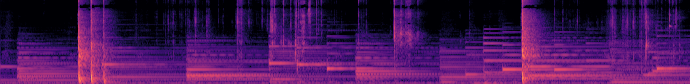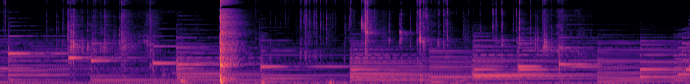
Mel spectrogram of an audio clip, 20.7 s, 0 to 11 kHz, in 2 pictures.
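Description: Soft piano music, cut by sharp knocks of eggshells being cracked against a glass bowl. The three loudest come about 1, 8 and 14 seconds in.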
